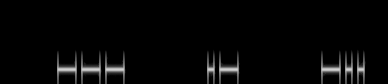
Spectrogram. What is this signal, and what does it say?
Morse code, heard as a keyed tone, about 20 wpm, spaced as for 8 wpm, 700 Hz. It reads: OAD
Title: 067 Lesson 12e - Letter d - Three Characters 20wpm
